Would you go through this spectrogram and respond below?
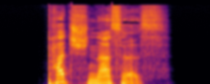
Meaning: strong/mixed nominative/accusative neuter singular of patschnass
- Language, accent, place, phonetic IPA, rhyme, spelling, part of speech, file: German, Germany, Berlin, [ˈpat͡ʃˈnasəs], -asəs, patschnasses, adjective, De-patschnasses.ogg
